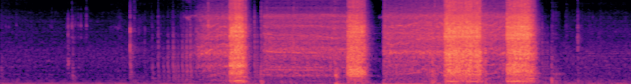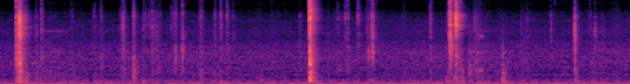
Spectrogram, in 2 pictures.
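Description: Ryobi cordless drill running in several short bursts over about four seconds, its motor speeding up at each start. Then a few isolated sharp clicks of hand tools and parts being handled.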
